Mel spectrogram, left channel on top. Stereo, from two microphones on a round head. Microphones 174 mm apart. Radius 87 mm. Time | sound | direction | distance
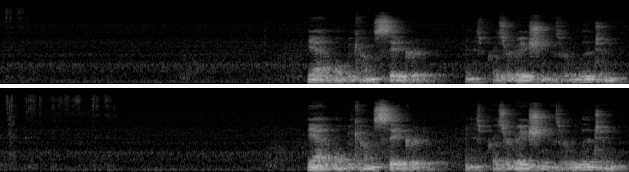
3.1 | a man speaking | 15° right (ahead or behind) | 0.7 m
